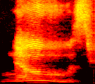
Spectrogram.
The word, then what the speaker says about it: nose: this word um z nose right we have the long vowel but that s between those two vowels sometimes sounds like z like a z sound almost right but we spell it with an s so it's a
